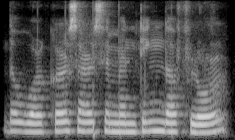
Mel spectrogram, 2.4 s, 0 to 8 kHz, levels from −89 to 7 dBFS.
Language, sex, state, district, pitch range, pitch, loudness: English, female, Assam, Kamrup Metropolitan, 185-195 Hz, 195 Hz, -16 LUFS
